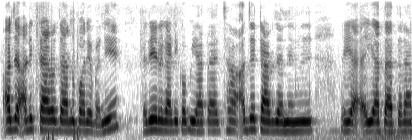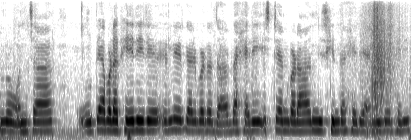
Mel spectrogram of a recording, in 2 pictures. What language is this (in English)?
Nepali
